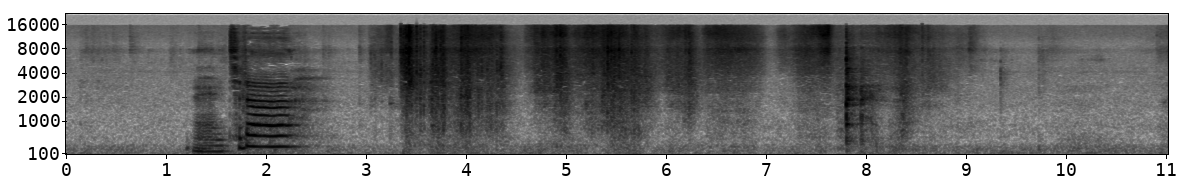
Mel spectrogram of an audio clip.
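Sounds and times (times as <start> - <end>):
smoother swishing on fondant: 4.6 - 9.1.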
